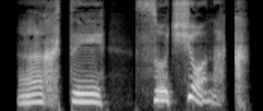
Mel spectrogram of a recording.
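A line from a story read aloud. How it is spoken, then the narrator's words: Hoarse growl, old woman. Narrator (Russian): Хрипло рыкнула бабка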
